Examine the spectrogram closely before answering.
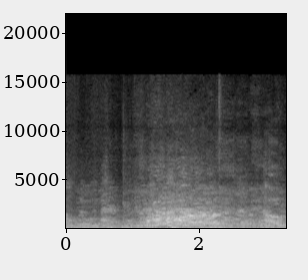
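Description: A crowd of young people laughs and chatters.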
